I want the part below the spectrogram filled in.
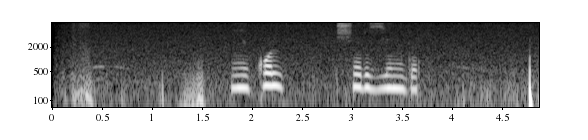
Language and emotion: Russian, neutral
